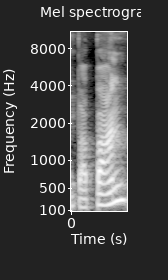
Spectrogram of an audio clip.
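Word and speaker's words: Papin: de las hermanas papá que sí se dice papá porque es francés y la i se pronuncia como una a es uno de los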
